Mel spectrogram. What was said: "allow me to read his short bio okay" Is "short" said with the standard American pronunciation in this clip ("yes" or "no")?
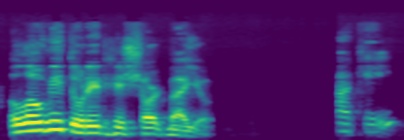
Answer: yes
